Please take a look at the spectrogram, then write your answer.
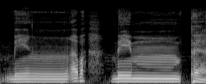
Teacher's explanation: Diberi tanda huruf mim kecil itu menunjukkan bahwa cara bacanya huruf nun ini diganti dengan huruf mim apabila dia berjumpa dengan huruf ba. Nah, kata-kata diganti itu namanya iklab ya.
